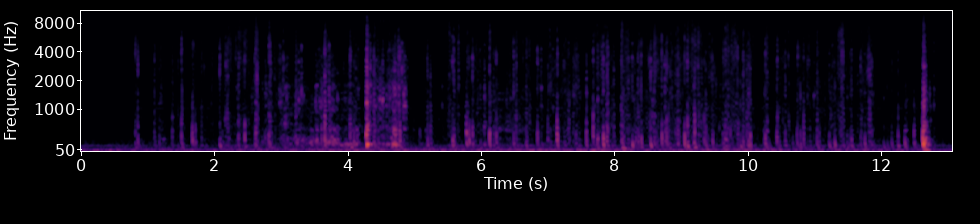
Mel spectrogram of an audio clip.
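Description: Footsteps shuffle on dry ground.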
